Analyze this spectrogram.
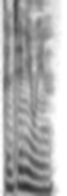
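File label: "continuing", US English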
